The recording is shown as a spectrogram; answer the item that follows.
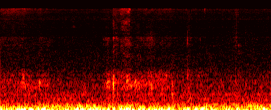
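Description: A paper book page turned by hand, with a soft rustle of the paper about a second in, over a low steady hum.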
